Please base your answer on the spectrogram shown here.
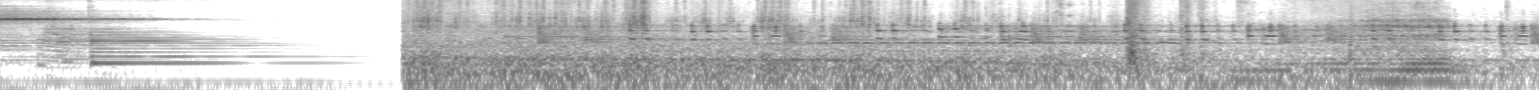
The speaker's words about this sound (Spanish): Mejor agarro la calle paralela, así veo los autos y motos que vienen de frente.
